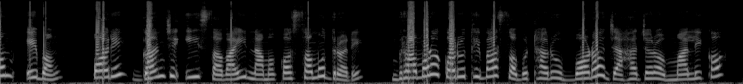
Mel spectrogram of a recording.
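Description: Violent, sharp cracks break through the loudest speech peaks at 0.00–0.46 s, 0.96–1.04 s, 1.47–1.51 s, 2.31 s, 3.08 s, 4.08–4.54 s, 4.93 s and 5.83–5.98 s, harsher than ordinary clipping. This is integer overflow. The signal was pushed up to about 6 dB past the largest representable integer, worst at 1.47 s and 4.08 s. Each overshooting sample wrapped round to the opposite extreme instead of being held at the limit.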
